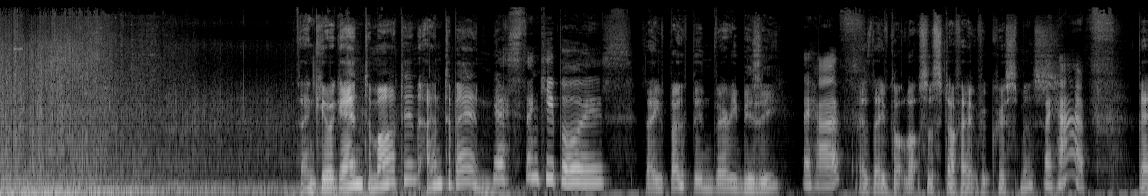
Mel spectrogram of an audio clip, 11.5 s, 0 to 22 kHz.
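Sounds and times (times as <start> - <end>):
deep rumbling explosion sound effect: 0.0 - 4.8
speech: 3.0 - 11.4.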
